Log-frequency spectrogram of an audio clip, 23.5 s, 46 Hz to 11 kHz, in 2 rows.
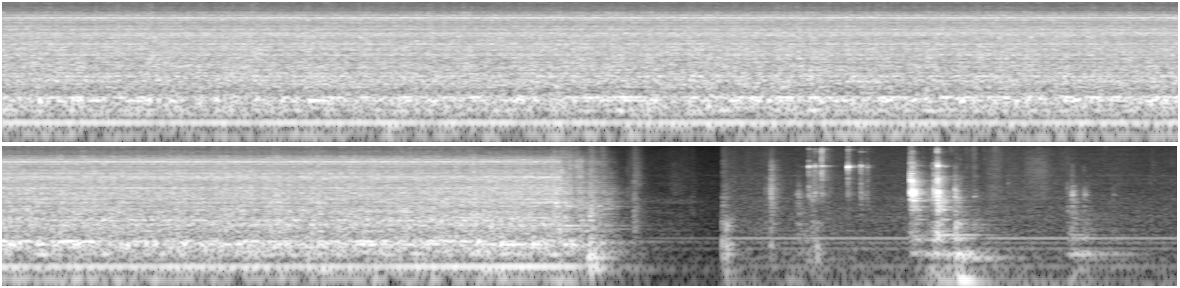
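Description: Milling machine spindle running steadily as a 1 mm drill bores a hole through a small part held in the vise. The running stops near the end, followed by a few light clicks and knocks.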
